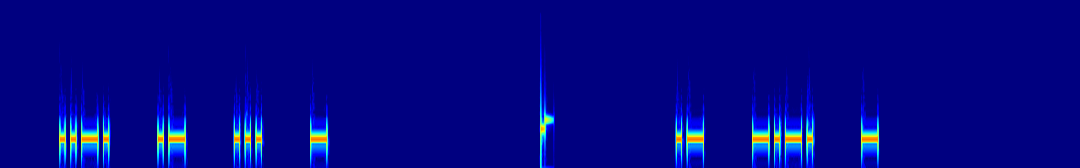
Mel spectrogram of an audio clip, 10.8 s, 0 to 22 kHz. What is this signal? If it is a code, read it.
Morse code, heard as a keyed tone, about 22 wpm, spaced as for 12 wpm, 700 Hz. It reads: FAST ACT
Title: 3x Character Spacing - Top 500 Words - 22wpm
